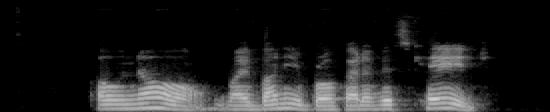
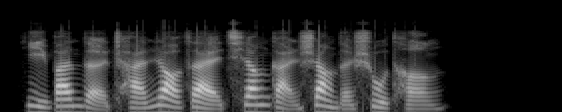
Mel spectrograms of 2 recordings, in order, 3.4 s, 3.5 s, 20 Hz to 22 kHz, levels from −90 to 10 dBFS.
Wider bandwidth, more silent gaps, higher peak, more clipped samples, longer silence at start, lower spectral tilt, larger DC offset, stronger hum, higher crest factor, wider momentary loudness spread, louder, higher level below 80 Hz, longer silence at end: second, 7.8 kHz vs 11 kHz; neither; second, -6 dBFS vs -2 dBFS; neither; first, 0.6 s vs 0.15 s; first, -9 dB/octave vs -3 dB/octave; second, under 0.1% vs 0.5%; neither; about the same, 16 dB vs 20 dB; second, 6 LU vs 13 LU; about the same, -20 LUFS vs -21 LUFS; about the same, -64 dBFS vs -60 dBFS; second, 0.5 s vs 0.8 s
